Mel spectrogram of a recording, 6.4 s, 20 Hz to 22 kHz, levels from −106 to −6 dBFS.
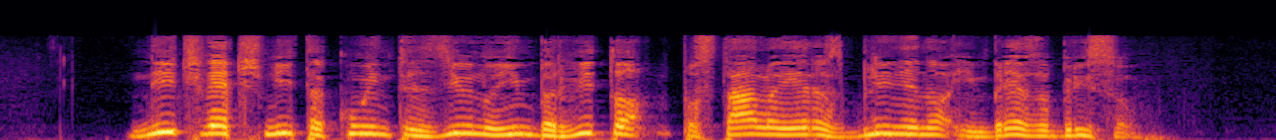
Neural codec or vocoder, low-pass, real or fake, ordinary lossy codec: codec, 44.1 kHz, 7.8 kbps, Pupu-Codec; 19.8 kHz; fake; AAC, 24 kbps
